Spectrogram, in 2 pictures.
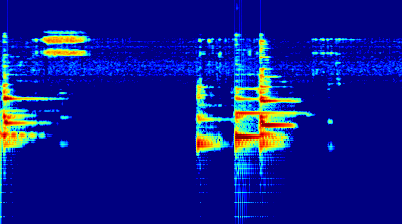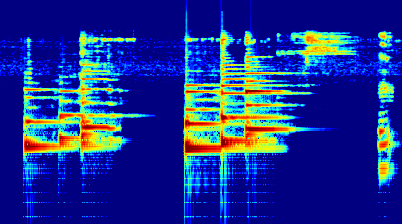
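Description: Banjolele (banjo-ukulele) picking a short riff: about three brief phrases of a few plucked notes each, separated by pauses of about a second.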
